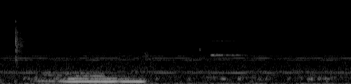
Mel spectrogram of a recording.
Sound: humming

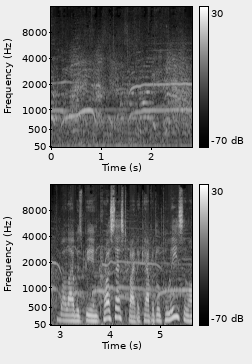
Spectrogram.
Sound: crowd cheering

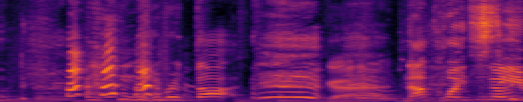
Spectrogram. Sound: laughs

